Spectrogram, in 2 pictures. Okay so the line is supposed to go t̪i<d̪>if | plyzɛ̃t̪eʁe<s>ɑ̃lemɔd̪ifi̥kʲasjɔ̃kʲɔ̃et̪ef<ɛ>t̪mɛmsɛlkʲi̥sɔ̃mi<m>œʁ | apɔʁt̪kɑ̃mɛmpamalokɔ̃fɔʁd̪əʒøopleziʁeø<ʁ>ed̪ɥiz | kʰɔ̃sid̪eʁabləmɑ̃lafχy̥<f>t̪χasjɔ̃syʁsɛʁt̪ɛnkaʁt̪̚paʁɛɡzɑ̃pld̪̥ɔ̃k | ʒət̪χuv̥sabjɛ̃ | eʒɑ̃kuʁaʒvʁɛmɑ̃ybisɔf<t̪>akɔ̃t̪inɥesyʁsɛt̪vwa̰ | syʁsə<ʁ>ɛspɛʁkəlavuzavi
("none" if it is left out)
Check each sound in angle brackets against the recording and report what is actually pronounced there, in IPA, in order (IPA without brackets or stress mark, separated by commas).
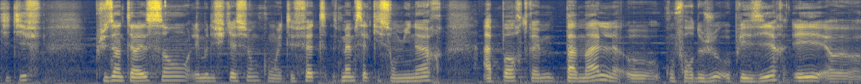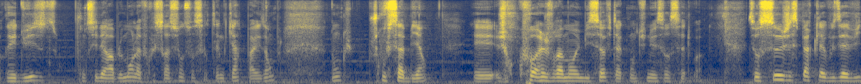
t̪, s, ɛ, n, ʁ, s, t̪, ʒ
